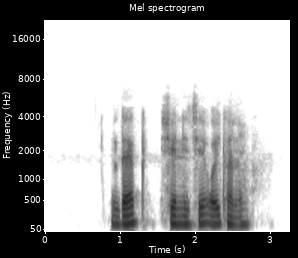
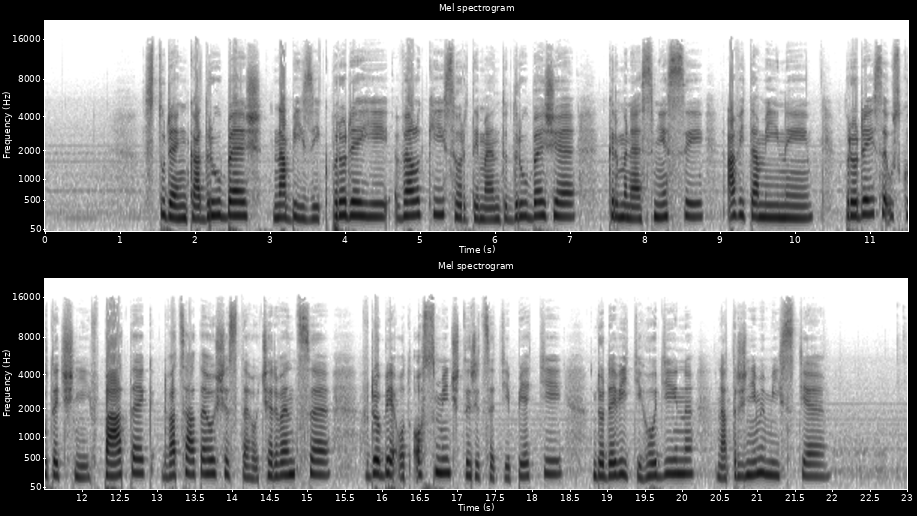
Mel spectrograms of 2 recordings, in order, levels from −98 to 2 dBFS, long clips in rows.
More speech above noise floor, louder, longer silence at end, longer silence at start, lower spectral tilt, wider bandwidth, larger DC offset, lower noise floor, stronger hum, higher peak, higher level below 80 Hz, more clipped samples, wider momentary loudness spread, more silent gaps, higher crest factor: first, 68 dB vs 35 dB; second, -22 LUFS vs -15 LUFS; second, 0.55 s vs 1.05 s; second, 0.9 s vs 1.35 s; first, -10 dB/octave vs -5.5 dB/octave; second, 5.8 kHz vs 14.5 kHz; neither; first, -89 dBFS vs -49 dBFS; neither; second, -4 dBFS vs 0 dBFS; second, -58 dBFS vs -44 dBFS; neither; about the same, 13 LU vs 11 LU; neither; first, 20 dB vs 14 dB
